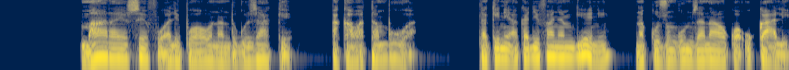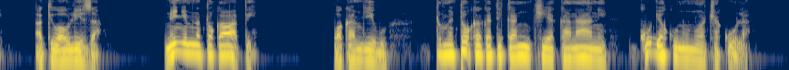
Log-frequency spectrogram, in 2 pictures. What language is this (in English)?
Swahili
